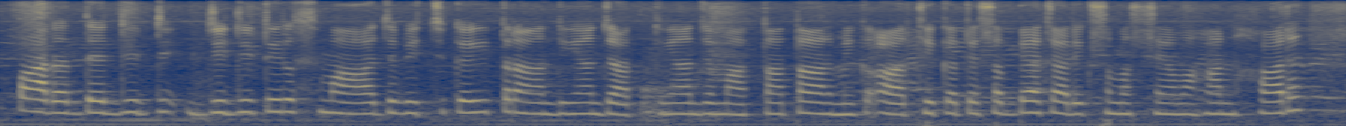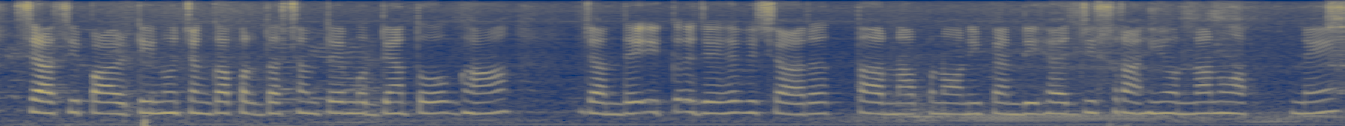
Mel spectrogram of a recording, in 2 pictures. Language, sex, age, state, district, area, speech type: Punjabi, female, 30-45, Punjab, Muktsar, urban, spontaneous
